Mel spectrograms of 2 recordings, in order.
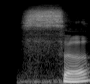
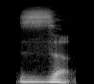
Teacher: Small opening से स एंड ज प्रोनाउंस होंगे। अगर वोकल कॉर्ड्स वाइब्रेट नहीं करेंगे तो इट विल बी स साउंड, और अगर वोकल कॉर्ड्स वाइब्रेट करेंगे तो ज साउंड प्रोड्यूस होगा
